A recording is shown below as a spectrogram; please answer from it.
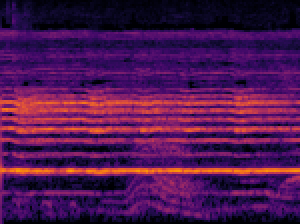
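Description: A female jazz singer holding one long, high, steady note over the band's closing chord, the final note of the song.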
